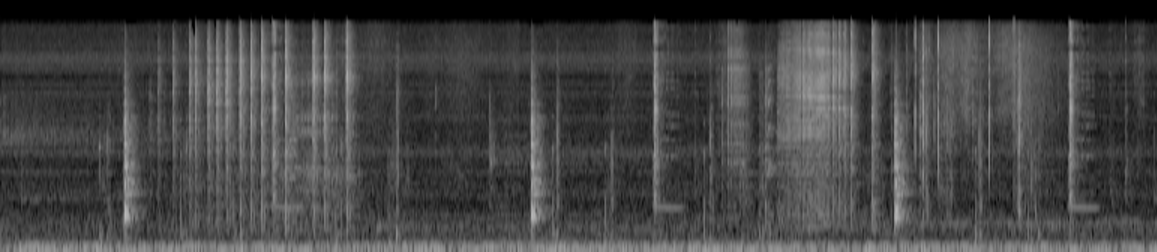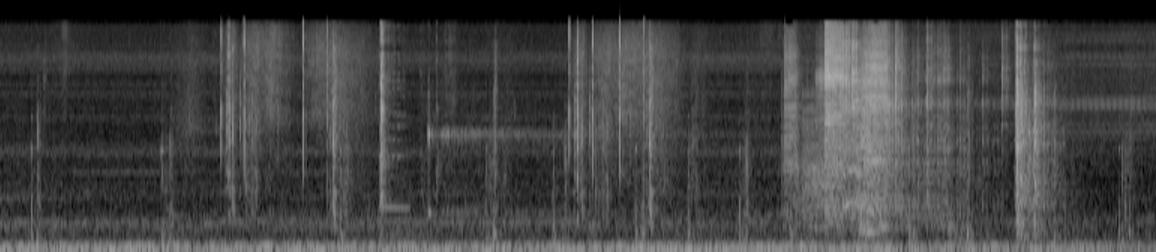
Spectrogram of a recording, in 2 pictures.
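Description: A wooden door creaks as it swings open.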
